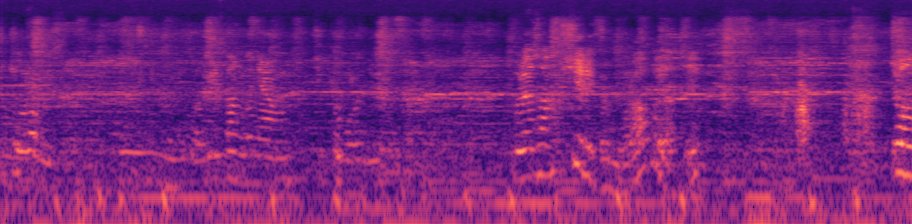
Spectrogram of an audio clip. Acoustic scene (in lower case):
cafe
